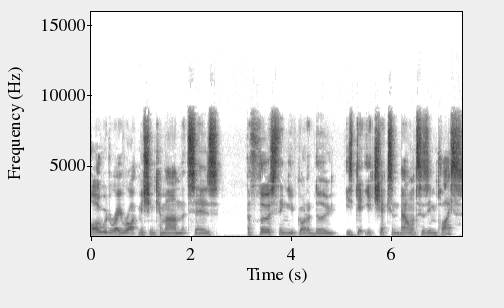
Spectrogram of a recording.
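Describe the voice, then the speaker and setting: Against a quiet background, a man with an Australian accent speaks at a fairly slow pace. His tone is bright and sharp, and his intonation is fairly even. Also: medium pitch for a man. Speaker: army general and report author. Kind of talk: interview. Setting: studio.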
